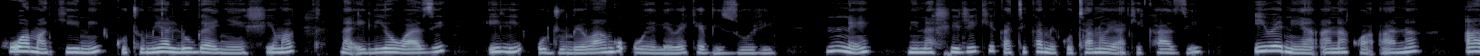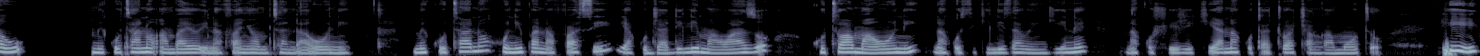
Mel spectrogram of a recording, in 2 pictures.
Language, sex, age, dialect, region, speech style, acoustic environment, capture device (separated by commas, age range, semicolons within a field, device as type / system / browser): Swahili, female, 25-34, Kenya - Nairobi Sheng-influenced, Kenya, happy, nature, mobile / Linux / Chrome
